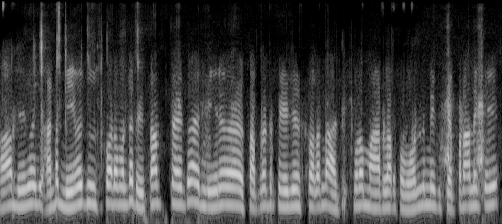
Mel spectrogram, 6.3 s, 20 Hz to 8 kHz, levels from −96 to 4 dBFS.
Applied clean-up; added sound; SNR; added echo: neural mask model Resemble Enhance denoiser.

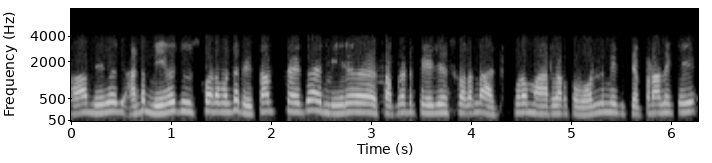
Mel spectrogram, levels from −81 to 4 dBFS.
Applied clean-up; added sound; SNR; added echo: none; none; none; none.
